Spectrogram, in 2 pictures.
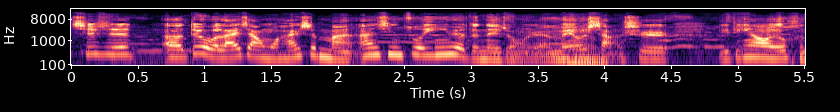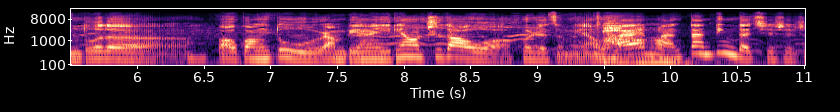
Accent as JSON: {"language": "Chinese", "town": "Urumqi", "region": "Xinjiang", "country": "China", "said": "好的，我是来自新疆乌鲁木齐的一位选手。"}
